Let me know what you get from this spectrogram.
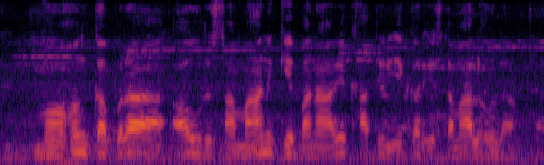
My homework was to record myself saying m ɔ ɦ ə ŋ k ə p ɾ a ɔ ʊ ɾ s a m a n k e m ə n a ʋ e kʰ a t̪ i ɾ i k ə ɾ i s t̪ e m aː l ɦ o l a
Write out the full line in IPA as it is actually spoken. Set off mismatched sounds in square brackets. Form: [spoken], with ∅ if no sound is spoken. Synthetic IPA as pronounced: m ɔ ɦ ə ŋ k ə p ɾ a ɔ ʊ ɾ s a m a n k e [b] ə n a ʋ e kʰ a t̪ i ɾ [e] k ə ɾ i s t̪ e m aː l ɦ o l a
